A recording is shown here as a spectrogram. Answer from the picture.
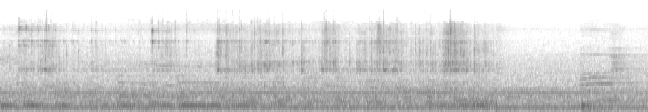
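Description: Café room sound: a steady low hum with a few light clinks, like glassware or dishes being handled.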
